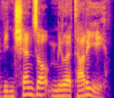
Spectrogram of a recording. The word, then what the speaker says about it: Vincenzo Milletarì: Marco Medved is the chorus master, and the Orchestra I Pomeriggi Musicali di Milano, conducted by Vincenzo Milletarì. It's got an accent on the I.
